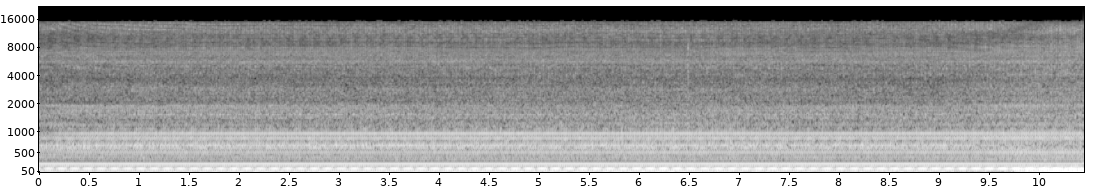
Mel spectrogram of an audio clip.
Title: ASMR AEROSOL NEBULIZER SOUNDS 💦 BEST 3D WHITE NOISE for Relaxation | Sleep | Meditation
